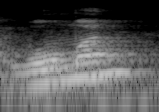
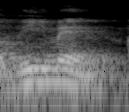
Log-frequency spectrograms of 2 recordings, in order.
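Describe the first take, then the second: First: वुमन with short 'voo'; slow वुमन, rounded first vowel; singular pronunciation. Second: वीमेन with long 'vee'; slow, falling वीमेन; plural pronunciation. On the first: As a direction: model 'voo-man' clearly. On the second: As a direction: model 'vee-men' clearly. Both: Shown as a demonstration. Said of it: "वुमन और वीमेन".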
